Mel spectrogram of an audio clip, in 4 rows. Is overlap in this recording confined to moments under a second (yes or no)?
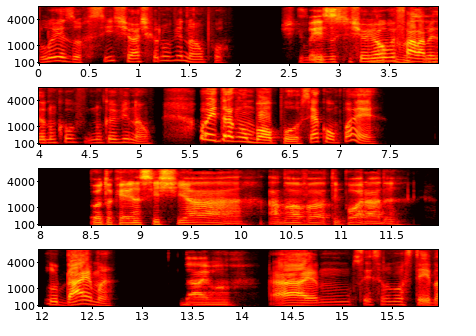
no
